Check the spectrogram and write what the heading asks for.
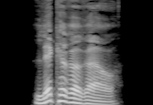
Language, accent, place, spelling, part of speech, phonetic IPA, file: German, Germany, Berlin, leckererer, adjective, [ˈlɛkəʁəʁɐ], De-leckererer.ogg
- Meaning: inflection of lecker: 1. strong/mixed nominative masculine singular comparative degree 2. strong genitive/dative feminine singular comparative degree 3. strong genitive plural comparative degree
